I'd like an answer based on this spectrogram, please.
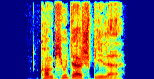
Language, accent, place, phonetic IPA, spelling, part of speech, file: German, Germany, Berlin, [kɔmˈpjuːtɐˌʃpiːlə], Computerspiele, noun, De-Computerspiele.ogg
- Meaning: nominative/accusative/genitive plural of Computerspiel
